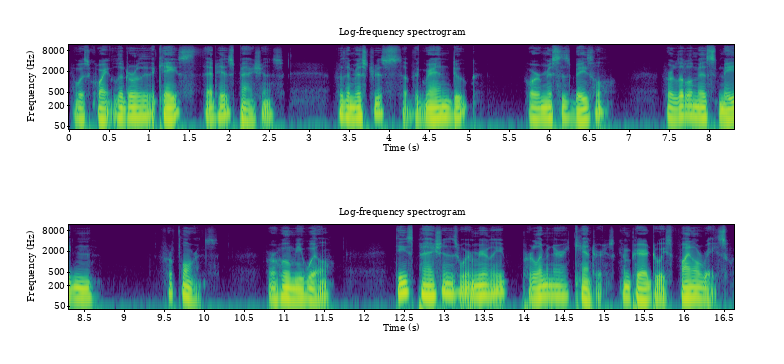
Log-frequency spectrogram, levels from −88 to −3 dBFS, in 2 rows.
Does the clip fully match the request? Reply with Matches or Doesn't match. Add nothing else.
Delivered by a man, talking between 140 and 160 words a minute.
Matches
